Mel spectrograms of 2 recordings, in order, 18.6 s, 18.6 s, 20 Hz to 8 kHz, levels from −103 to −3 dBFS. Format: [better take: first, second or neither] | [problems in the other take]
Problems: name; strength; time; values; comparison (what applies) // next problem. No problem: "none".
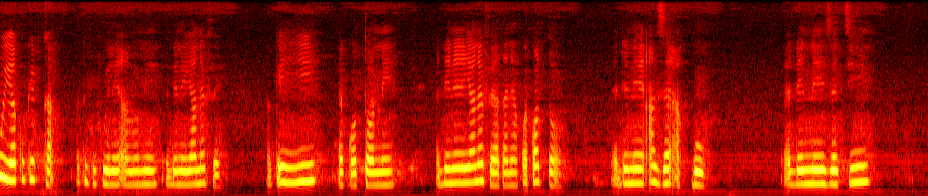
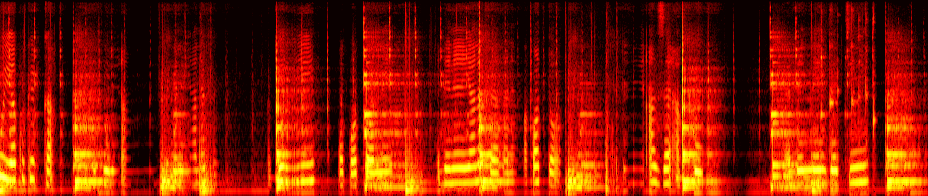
first | noise reduction (neural mask model RNNoise)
